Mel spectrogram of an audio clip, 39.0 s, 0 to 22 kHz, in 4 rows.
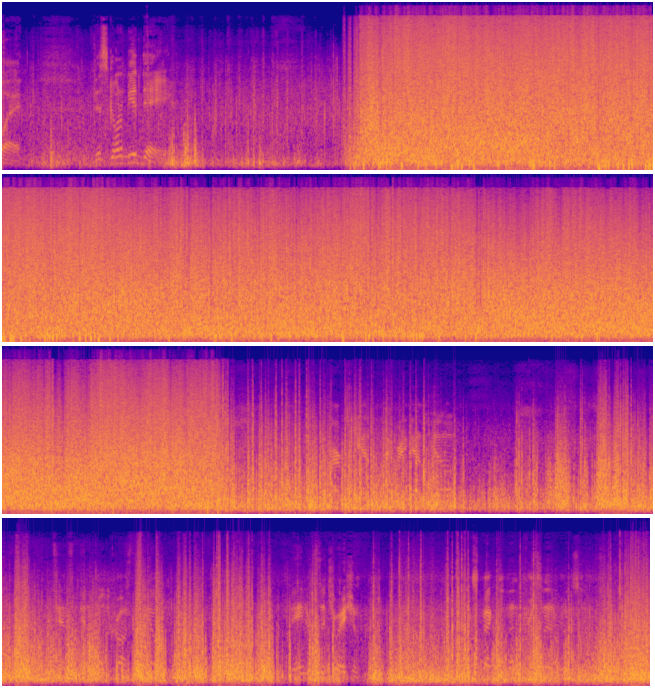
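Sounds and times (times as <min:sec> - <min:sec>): strong wind into microphone: 0:00.0 - 0:39.0.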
